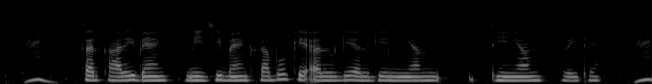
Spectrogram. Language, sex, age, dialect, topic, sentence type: Chhattisgarhi, female, 25-30, Eastern, banking, statement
